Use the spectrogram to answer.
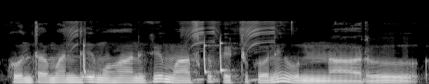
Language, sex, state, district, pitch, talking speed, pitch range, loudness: Telugu, male, Telangana, Hyderabad, 100 Hz, 70 wpm, 85-105 Hz, -13 LUFS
